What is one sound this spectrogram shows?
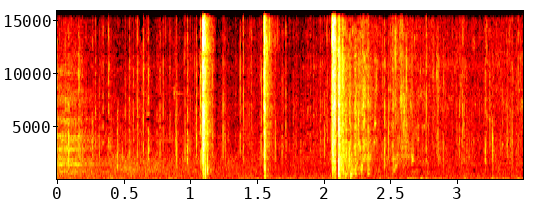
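A heavy hammer strikes and cracks ice a few times.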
